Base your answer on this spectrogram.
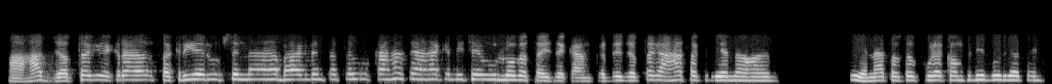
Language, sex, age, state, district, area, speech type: Maithili, male, 30-45, Bihar, Sitamarhi, rural, conversation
